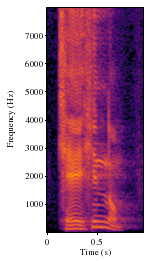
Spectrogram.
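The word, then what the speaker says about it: גיהנום: 개 흰놈. 발음이 좀 엄청 흰놈이 아니라 개 흰놈은 저도 말하면서 굉장히 그러네요.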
